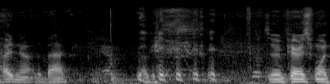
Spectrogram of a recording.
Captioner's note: laughs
